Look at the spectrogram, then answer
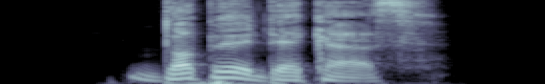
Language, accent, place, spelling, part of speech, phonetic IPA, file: German, Germany, Berlin, Doppeldeckers, noun, [ˈdɔpl̩ˌdɛkɐs], De-Doppeldeckers.ogg
- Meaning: genitive singular of Doppeldecker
